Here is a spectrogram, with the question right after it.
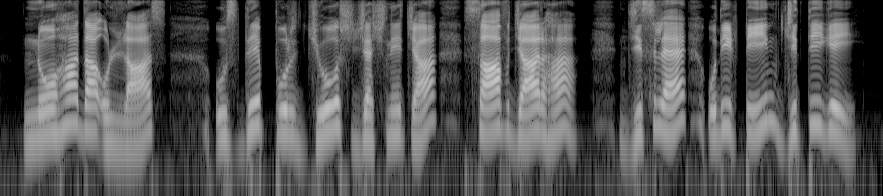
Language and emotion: Dogri, happy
